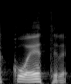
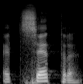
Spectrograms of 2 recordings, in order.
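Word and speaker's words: et cetera: Bem, a palavra etc, né, vem do latim etc, não se fala coetera, etc, é assim que se pronuncia em latim, significa e demais coisas.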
